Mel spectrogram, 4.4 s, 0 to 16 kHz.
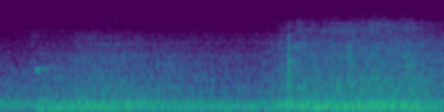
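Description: Caterpillar 535D skidder's diesel engine running steadily as the machine drives along a dirt trail, with a brief clatter about three seconds in.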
